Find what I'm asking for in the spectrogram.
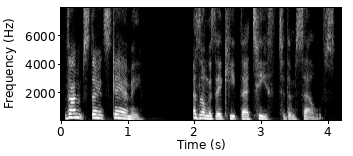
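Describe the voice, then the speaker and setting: Brash, big-hearted warrior, unhurried. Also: female voice, lowish voice, lively intonation, dry recording, studio quality. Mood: playful, cheeky. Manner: earnest, blunt, slangy and informal. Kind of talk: video game voice acting.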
